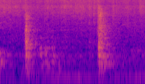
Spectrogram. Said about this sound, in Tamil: வெங்காயம் வரமிளகா கருவேப்பிலை எல்லாத்தையும் போட்டு நல்லா வதக்கி விடும்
